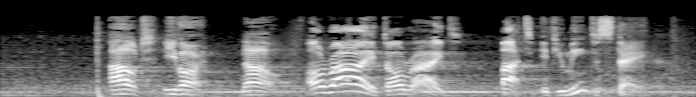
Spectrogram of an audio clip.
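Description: A man speaks firmly, close up.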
